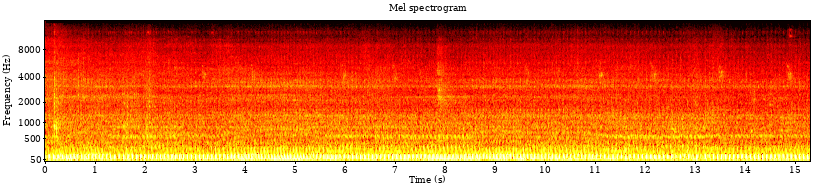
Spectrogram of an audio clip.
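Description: Motorbike engine running steadily while riding, a continuous low rumble.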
